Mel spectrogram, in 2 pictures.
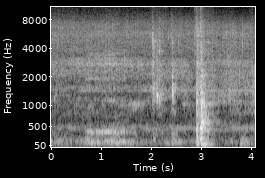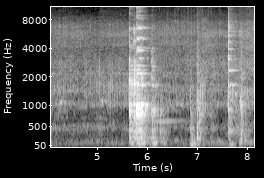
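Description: Masala sizzling in an aluminium kadai as marinated chicken pieces are tipped in from a steel bowl and stirred with a slotted steel spoon. Scattered metal clanks of bowl and spoon on the pan; the loudest, about six seconds in, rings briefly.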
